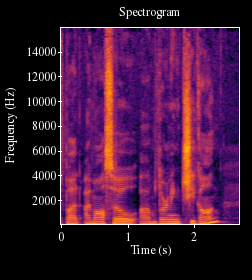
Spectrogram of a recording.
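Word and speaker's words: qigong: my meditation practice but I'm also um learning chiong it's spelled Qi g n and what I've learned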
